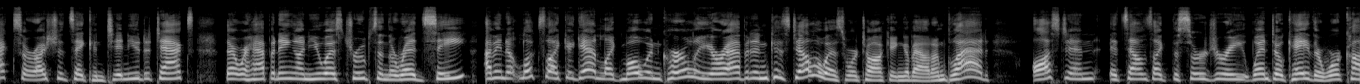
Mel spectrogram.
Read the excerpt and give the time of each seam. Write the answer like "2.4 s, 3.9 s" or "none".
4.8 s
